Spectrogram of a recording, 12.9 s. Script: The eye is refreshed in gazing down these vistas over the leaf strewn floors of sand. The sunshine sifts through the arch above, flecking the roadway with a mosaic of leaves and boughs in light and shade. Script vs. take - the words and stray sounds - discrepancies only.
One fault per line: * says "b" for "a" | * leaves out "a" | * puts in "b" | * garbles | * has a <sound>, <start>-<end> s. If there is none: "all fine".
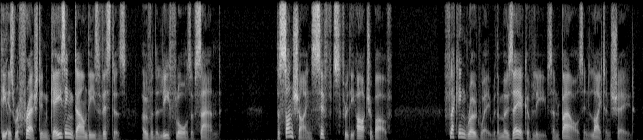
* leaves out "eye"
* leaves out "strewn"
* leaves out "the"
